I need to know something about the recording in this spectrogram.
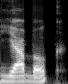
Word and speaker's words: Jabbok: There is an intentional phonetic pun between the name of the river Jabbok, pronounced Yabbok, the name Jacob, pronounced Yacob, and the Hebrew word for the wrestling itself, Yavak.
